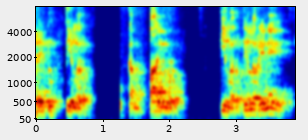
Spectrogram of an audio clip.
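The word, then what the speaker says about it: Tylor: jadi tulisannya itu t y l o r bacanya itu tiler bukan tiler tiler tiller ini dia punya karya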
